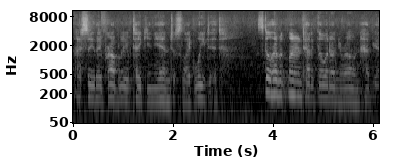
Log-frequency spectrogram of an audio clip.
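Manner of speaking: put-on elderly man voice. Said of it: "My old man voice".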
